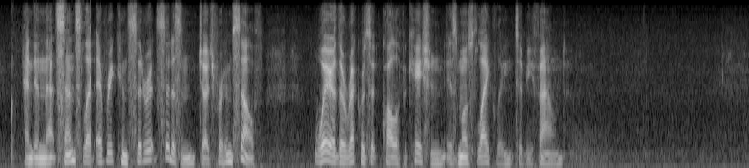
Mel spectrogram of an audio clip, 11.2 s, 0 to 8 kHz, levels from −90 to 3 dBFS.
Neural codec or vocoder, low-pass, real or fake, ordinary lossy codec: none; 7.2 kHz; real; Opus, 24 kbps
